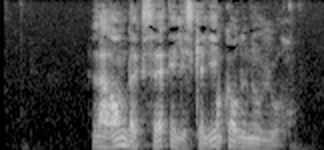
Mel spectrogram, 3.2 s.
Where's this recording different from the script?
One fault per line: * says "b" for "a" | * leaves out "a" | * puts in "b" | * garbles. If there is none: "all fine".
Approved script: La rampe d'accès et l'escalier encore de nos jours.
all fine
